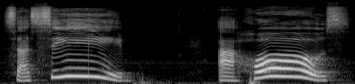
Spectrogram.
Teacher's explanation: As últimas sílabas dessas palavras são as mais fortes, então essas palavras são classificadas como oxítonas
